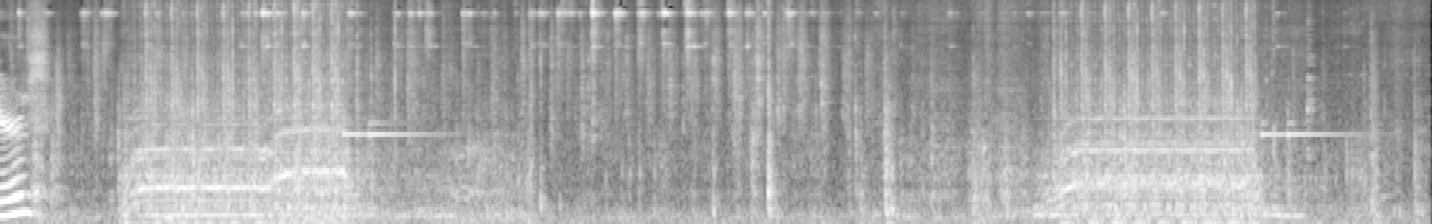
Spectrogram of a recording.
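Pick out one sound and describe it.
A sewing machine hums and stitches in short steady bursts.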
